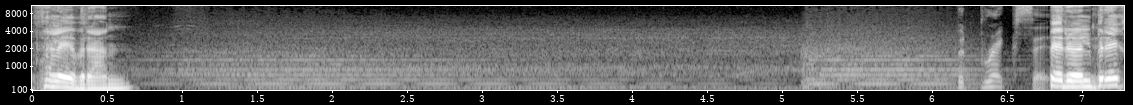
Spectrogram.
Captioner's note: crowd cheering; bells tolling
